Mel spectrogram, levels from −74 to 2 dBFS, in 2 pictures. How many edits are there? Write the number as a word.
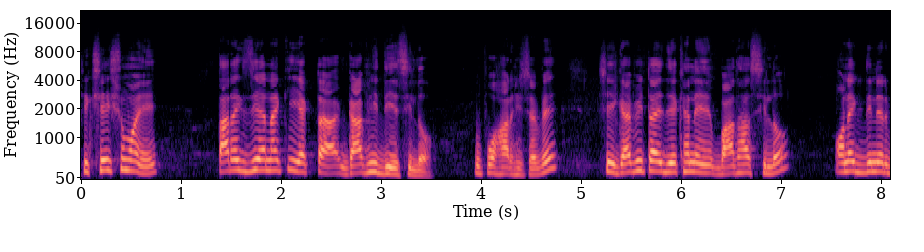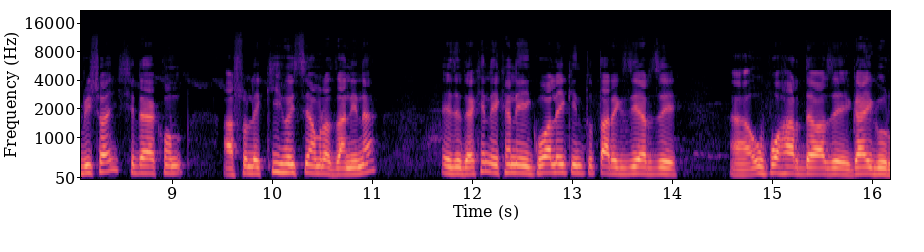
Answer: zero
